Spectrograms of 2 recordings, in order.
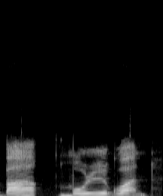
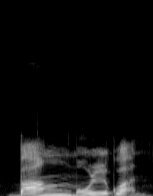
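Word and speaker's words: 박물관: siya ng per syllable Bak mul Guan pero ang tamang pronunciation bang mul Guan So ano yung nangyari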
